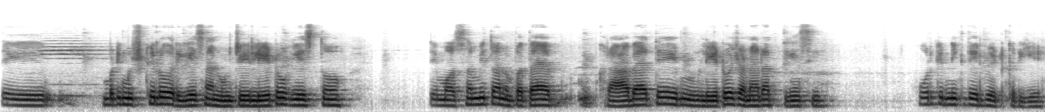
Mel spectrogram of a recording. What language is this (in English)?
Punjabi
